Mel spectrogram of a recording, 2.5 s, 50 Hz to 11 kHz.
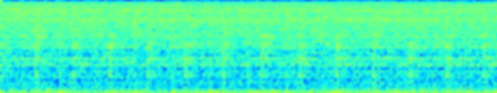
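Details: Ford BA Fairmont V8 after timing chain replacement, warm idle: dull deep steady knock under exhaust note, not from front timing area but centre/back of engine; owner suspects worn piston pin, unconfirmed; engine knock.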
